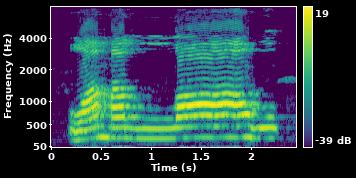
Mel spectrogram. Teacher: واو زبر وا میم لام زبر مل لام کھڑا زبر لا ہا پیش ہو. اب یہاں لفظ اللہ کی لام ہے اسے آپ نے مفخم یعنی موٹا کر کے پڑھنا ہے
